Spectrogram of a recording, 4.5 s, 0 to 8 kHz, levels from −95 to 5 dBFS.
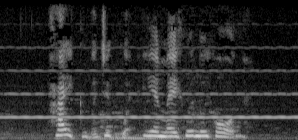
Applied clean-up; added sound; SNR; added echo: none; Wind instrument, woodwind instrument; 12 dB; none.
